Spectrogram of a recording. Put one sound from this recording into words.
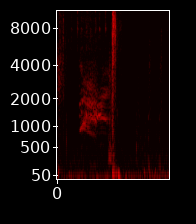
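A body thuds onto a stone floor.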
